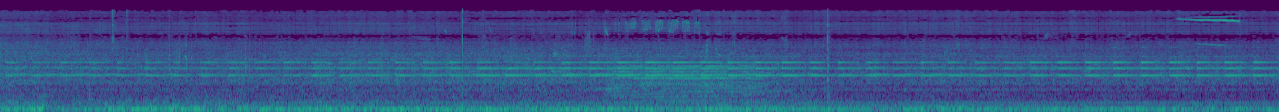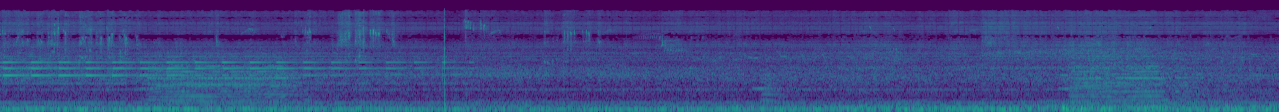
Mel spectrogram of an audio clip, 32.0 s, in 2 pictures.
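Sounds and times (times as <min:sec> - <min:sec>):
train cars rolling rumble: 0:00.0 - 0:31.9
distant locomotive horn: 0:05.3 - 0:11.2, 0:17.5 - 0:20.8, 0:25.3 - 0:26.5, 0:29.0 - 0:31.6.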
